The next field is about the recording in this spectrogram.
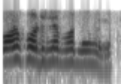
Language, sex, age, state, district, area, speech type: Odia, female, 30-45, Odisha, Mayurbhanj, rural, conversation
